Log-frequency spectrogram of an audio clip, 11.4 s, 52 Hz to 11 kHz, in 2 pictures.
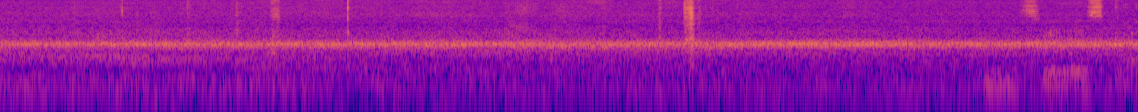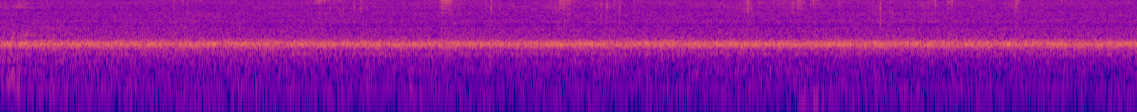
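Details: A dense chorus of millions of emerged 17-year cicadas in woods makes a steady, droning, howling whine that never lets up, said to reach 90 dB, lasting for weeks.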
